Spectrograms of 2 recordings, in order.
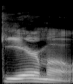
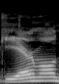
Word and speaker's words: Guillermo: Guillermo. I never. There you go. In his podcast, you'll be able to say his name. Guillermo del Toro.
